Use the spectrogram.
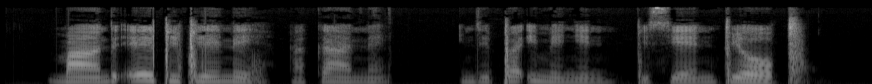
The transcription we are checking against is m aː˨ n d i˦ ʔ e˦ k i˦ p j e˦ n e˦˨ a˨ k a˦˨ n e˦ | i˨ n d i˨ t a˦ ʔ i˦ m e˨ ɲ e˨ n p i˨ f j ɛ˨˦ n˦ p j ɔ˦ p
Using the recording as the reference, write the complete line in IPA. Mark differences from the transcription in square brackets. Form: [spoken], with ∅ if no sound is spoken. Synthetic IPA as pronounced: m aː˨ n d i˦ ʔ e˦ [p] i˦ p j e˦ n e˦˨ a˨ k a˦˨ n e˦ | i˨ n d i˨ [p] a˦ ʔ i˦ m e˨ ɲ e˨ n p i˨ [s] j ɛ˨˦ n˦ p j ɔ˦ p

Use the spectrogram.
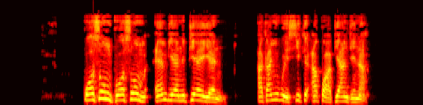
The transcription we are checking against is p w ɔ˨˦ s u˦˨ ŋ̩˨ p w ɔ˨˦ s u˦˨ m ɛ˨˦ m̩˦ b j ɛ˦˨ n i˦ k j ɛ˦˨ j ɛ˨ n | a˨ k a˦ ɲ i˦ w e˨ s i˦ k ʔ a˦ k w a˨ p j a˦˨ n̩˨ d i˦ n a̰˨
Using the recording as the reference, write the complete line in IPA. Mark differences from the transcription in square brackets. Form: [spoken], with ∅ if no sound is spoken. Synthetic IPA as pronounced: p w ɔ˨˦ s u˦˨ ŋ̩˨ p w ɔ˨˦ s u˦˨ m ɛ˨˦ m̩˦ b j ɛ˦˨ n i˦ [p] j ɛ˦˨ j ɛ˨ n | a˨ k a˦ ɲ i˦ w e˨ s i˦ k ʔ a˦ k w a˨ p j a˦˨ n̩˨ d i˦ n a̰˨

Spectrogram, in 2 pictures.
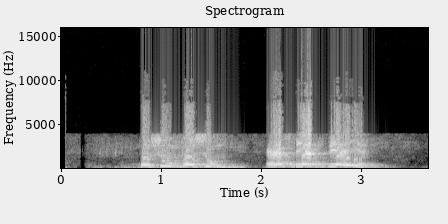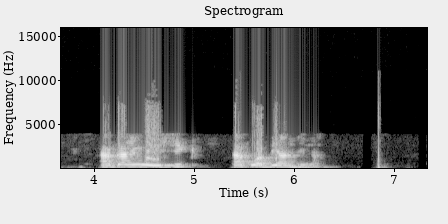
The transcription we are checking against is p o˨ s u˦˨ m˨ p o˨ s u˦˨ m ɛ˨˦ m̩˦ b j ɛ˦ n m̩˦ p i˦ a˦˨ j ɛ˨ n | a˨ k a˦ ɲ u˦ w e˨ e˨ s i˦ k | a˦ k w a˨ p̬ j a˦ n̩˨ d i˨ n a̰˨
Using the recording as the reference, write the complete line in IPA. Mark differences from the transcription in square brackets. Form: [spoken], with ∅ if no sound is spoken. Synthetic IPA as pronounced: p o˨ s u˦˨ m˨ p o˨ s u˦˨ m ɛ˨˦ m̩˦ b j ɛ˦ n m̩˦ p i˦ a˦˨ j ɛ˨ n | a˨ k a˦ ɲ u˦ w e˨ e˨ s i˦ k | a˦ k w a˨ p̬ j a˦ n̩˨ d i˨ n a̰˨

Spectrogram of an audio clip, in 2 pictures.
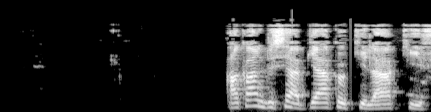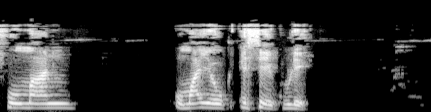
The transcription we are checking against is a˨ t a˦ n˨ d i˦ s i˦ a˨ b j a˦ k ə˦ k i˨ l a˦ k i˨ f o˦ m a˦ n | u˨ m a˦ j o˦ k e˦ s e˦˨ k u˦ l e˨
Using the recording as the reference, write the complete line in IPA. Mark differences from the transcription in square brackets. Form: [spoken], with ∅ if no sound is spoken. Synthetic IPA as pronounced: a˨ [k] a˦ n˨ d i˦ s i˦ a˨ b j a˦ k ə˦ k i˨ l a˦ k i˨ f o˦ m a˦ n | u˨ m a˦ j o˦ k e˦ s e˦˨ k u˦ l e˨

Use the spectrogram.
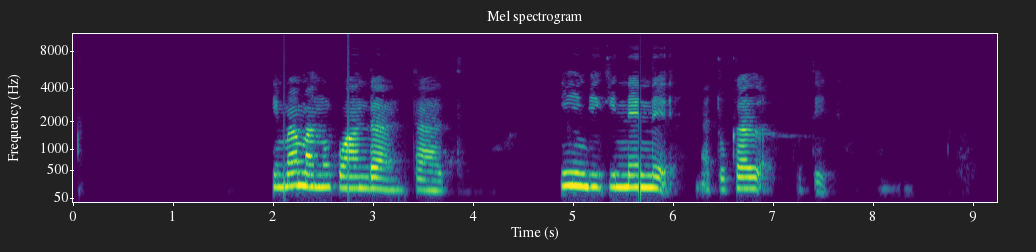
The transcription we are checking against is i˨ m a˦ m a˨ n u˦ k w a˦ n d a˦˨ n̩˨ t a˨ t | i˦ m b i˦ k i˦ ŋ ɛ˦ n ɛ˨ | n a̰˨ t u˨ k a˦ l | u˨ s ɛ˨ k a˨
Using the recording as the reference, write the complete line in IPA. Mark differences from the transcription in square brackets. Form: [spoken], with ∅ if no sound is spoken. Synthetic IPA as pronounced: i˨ m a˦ m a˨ n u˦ k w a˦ n d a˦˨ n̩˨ t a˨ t | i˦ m b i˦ k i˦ [n] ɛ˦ n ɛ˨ | n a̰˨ t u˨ k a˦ l | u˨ [t] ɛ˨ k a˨

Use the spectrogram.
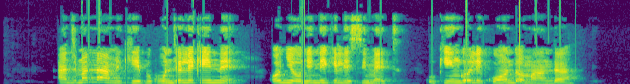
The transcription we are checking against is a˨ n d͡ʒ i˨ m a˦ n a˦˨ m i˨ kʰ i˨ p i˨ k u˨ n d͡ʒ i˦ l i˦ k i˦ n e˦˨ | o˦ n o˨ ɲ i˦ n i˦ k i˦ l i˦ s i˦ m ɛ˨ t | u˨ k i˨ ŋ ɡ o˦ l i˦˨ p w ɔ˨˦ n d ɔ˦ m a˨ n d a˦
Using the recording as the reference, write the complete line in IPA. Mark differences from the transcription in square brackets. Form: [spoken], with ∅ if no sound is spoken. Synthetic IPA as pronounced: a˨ n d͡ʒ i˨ m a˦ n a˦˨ m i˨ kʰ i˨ p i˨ k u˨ n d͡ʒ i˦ l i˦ k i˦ n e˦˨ | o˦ [ɲ] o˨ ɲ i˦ n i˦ k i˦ l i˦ s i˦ m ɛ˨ t | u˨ k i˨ ŋ ɡ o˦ l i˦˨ [k] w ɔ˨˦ n d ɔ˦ m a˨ n d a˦

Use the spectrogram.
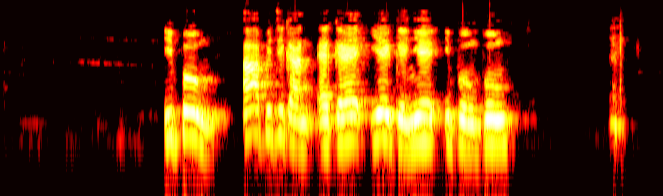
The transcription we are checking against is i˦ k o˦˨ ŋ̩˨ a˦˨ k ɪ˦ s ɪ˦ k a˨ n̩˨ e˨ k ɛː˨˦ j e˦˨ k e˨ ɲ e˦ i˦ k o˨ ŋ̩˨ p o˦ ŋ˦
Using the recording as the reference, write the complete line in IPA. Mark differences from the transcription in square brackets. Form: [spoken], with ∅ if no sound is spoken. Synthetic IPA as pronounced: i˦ [p] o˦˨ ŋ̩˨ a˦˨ [p] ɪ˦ [t] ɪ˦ k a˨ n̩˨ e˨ k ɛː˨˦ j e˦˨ k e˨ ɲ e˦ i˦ [p] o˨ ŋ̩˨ p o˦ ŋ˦

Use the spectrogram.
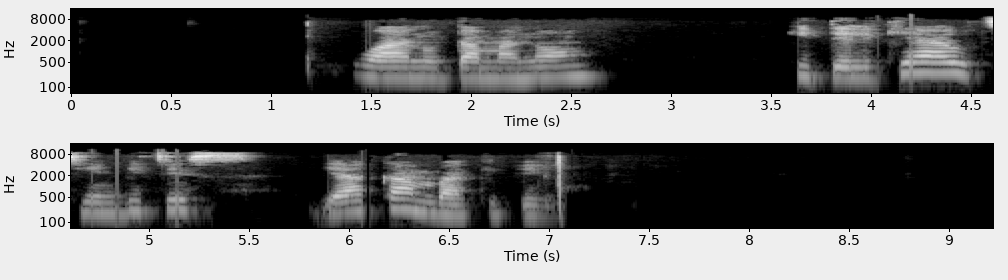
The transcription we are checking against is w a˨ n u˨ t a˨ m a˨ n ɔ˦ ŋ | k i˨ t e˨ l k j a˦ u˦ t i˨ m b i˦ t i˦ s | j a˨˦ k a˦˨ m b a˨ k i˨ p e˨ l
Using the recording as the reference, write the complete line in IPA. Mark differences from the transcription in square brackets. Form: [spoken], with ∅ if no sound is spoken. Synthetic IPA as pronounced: w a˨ n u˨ t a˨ m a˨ n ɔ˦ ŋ | k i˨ t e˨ l k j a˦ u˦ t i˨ m b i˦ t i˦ s | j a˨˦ k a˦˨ m b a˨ k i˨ p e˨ l

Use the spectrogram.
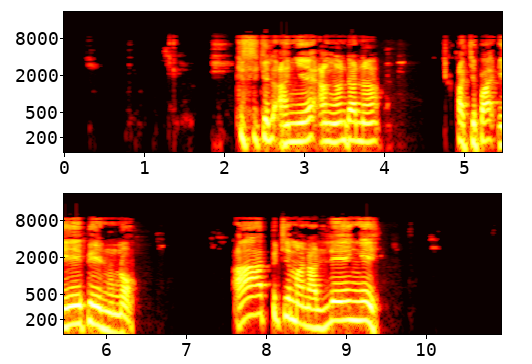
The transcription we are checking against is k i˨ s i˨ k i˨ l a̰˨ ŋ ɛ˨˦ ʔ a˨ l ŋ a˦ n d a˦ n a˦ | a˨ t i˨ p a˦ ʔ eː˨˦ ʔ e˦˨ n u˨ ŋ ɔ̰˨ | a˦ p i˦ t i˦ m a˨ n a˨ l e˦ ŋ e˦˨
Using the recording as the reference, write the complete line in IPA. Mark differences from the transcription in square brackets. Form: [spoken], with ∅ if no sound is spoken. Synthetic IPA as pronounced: k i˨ s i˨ k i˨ l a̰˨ [ɲ] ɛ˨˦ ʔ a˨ [∅] ŋ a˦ n d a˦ n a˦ | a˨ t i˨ p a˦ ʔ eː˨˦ [p] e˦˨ n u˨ [n] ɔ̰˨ | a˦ p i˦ t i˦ m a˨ n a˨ l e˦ ŋ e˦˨

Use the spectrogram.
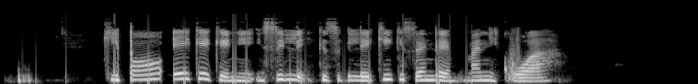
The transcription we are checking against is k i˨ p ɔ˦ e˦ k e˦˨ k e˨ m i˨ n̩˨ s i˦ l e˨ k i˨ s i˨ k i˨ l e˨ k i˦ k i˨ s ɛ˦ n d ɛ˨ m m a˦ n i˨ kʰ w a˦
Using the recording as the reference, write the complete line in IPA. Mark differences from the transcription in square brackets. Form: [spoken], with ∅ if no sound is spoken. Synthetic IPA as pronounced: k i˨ p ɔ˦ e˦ k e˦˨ k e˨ [ɲ] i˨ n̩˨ s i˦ l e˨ k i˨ s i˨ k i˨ l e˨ k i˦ k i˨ s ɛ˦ n d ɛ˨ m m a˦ n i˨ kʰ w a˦

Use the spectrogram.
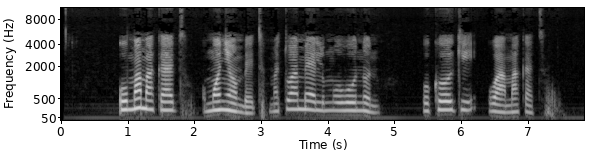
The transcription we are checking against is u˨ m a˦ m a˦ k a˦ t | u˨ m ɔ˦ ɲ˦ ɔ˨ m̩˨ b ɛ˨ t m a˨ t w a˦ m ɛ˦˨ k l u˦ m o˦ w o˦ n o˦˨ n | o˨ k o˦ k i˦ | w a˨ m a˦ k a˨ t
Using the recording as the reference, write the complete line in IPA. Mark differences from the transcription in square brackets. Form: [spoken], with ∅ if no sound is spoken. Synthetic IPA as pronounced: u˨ m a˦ m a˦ k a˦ t | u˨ m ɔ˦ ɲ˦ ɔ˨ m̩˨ b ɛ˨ t m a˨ t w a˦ m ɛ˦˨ [∅] l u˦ m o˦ w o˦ n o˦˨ n | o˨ k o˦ k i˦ | w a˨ m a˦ k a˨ t

